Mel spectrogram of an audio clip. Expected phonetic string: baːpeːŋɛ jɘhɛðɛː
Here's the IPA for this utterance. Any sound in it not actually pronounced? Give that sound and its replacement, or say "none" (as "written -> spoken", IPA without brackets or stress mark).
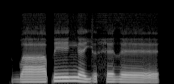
none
